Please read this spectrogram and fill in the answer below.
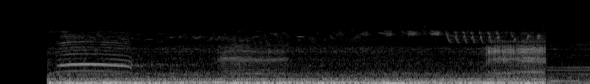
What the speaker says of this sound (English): Some suspicious-looking sheep in there.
